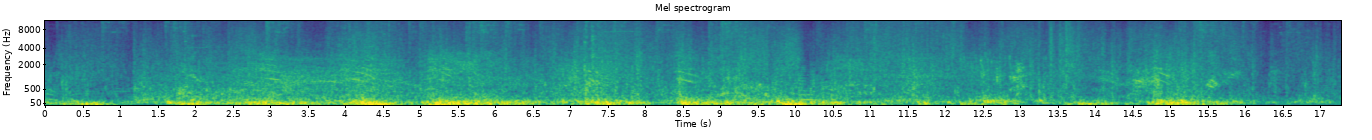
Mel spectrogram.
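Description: Game spells crackle and boom in a dense battle.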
